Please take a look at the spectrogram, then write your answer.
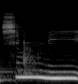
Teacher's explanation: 심리 같은 경우에 미음에다가 리을이 더해졌죠. 미음에다가 리을이 더해져서 심리 이렇게 니은으로 발음이 났죠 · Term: 리을의 비음화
